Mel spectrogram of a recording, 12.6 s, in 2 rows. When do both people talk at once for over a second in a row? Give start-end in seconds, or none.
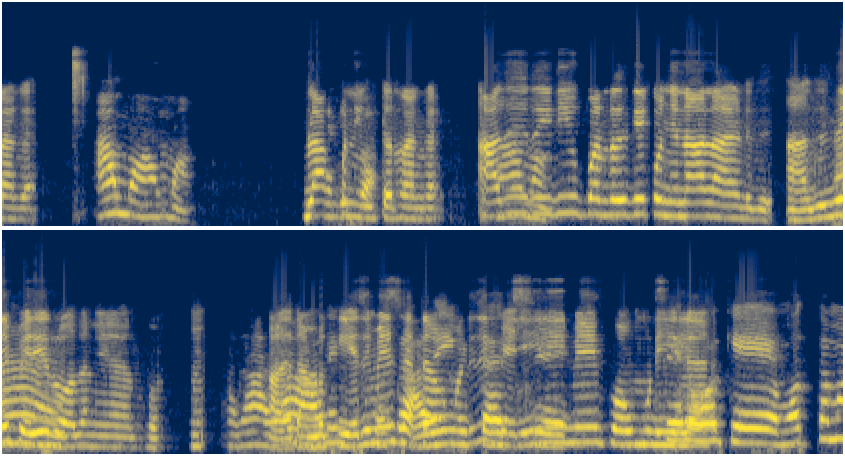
8.4-10.4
